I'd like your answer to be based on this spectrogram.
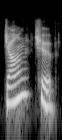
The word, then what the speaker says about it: jang chub: And I think if we look at the Tibetan word for enlightenment, it's a jang chub. Jang is spelled J-A-N-G. And the second word is chub, C-H-U-B.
